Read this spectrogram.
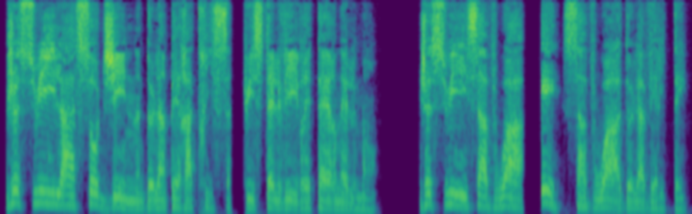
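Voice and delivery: very slow, stately declaration; solemn imperial servant. Acted. Seleucia declaring herself the Empress's voice, solemnly. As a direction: intone the title with measured dignity.

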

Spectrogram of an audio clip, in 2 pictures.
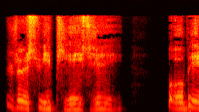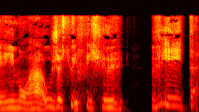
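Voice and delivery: high, slow, strained plea; desperate croaking wizard. A narrator's reading. Trapped wizard begging her to obey, desperate croak. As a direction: drag the words out urgently, pitched high.

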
